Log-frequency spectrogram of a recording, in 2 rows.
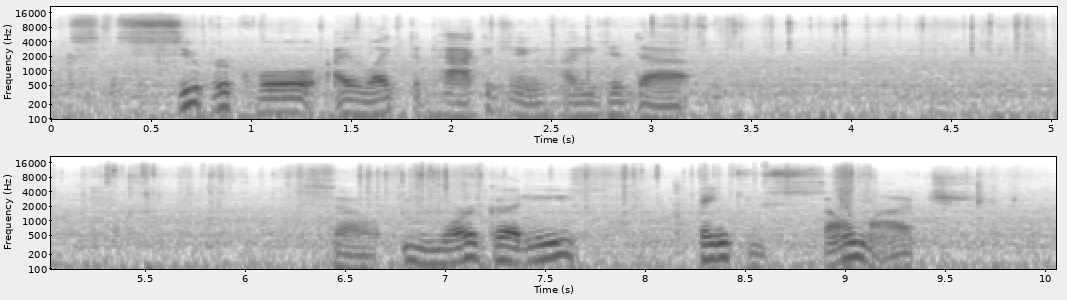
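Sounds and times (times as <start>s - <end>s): plastic wrapper crinkling: 0.2s - 10.0s.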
